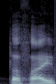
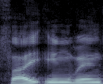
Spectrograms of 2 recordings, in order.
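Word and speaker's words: Tsai Ing-wen: यस, साई इंग, तसाई नहीं पढ़ा जाता, टी साइलेंट होता है। साई इंग वेन चीन की, साई इंग वेन कामा चीन की एक देश दो सिस्टम का खुलकर विरोध करती।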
